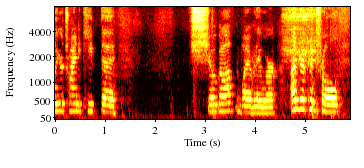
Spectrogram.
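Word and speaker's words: Shoggoth: anything in their path you pronounce it shogo I would say shog goth shog go h o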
